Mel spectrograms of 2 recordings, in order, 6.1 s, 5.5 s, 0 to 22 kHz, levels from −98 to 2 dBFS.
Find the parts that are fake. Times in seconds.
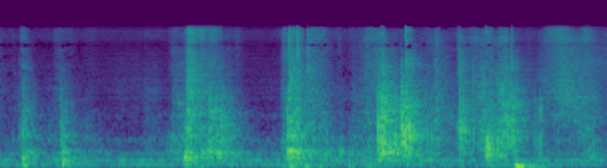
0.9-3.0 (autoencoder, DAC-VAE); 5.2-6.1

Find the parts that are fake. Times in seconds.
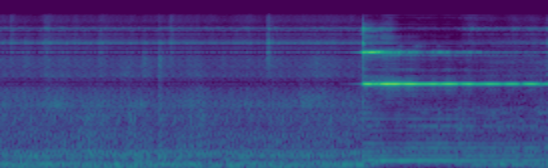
0.0-5.5 (autoencoder, DAC-VAE)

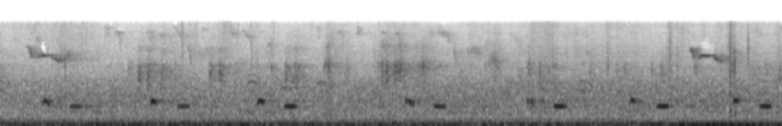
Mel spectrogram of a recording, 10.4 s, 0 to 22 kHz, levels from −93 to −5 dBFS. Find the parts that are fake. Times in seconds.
5.5-10.4 (autoencoder, DAC-VAE)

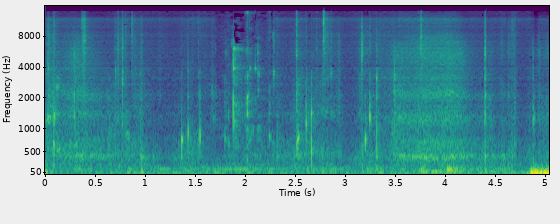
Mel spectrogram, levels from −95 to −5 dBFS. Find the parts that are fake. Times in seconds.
0.0-1.7 (autoencoder, DAC-VAE); 2.3-5.0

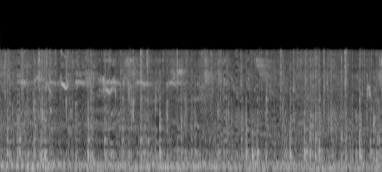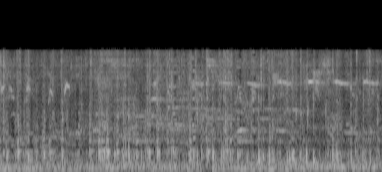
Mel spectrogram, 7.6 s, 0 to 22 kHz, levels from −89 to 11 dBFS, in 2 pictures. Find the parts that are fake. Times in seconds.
1.0-2.2 (autoencoder, DAC-VAE); 3.0-5.5; 6.6-7.6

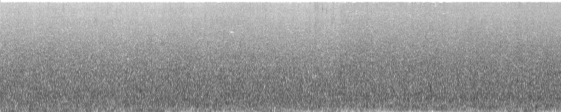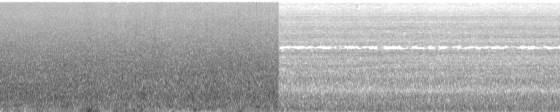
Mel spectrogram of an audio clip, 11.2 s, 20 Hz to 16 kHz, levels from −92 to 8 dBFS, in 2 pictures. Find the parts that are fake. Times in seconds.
5.5-6.4 (autoencoder, DAC-VAE)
